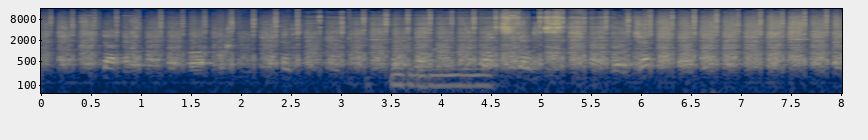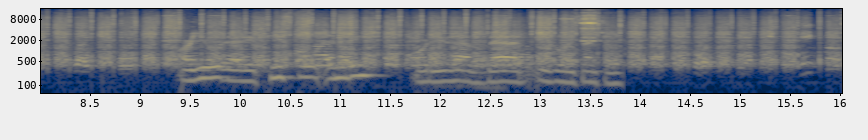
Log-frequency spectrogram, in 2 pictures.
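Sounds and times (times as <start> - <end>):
radio static sweeping: 3.3 - 7.6, 8.2 - 13.9
low hum-like radio fragment: 3.5 - 4.8.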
